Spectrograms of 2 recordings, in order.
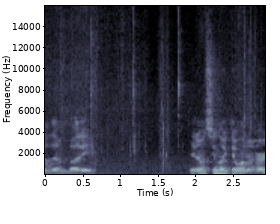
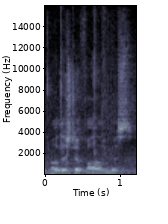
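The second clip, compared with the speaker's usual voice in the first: ordinary delivery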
